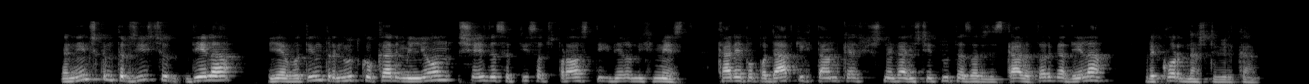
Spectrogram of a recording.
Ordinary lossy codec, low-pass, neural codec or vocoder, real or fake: none; none; none; real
